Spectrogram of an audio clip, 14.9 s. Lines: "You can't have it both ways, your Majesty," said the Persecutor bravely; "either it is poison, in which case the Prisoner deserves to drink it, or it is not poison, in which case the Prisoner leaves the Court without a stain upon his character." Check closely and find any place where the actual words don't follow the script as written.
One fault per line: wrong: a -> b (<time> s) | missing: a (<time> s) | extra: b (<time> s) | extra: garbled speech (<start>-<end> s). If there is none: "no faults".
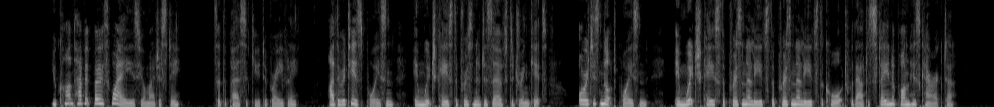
extra: Prisoner leaves the (11.6 s)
